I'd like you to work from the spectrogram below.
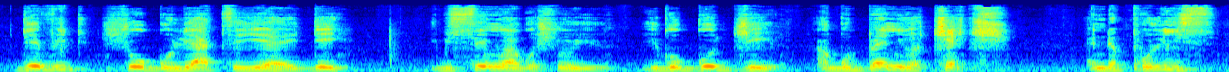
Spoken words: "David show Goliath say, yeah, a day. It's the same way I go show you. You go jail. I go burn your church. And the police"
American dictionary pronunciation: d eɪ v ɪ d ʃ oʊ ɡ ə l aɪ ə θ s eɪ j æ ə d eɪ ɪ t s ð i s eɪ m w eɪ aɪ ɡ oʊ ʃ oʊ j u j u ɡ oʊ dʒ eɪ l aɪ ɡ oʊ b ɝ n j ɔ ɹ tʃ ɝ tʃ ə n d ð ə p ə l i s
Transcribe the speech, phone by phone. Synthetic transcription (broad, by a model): d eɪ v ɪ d ʃ oʊ ɡ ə l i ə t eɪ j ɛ ə d eɪ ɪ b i s eɪ m w eɪ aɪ ɡ oʊ ʃ oʊ j u j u ɡ oʊ dʒ eɪ l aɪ ɡ oʊ b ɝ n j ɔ tʃ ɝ tʃ ə n d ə p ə l i s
